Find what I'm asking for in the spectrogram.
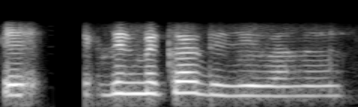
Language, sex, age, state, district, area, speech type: Urdu, female, 30-45, Bihar, Khagaria, rural, conversation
